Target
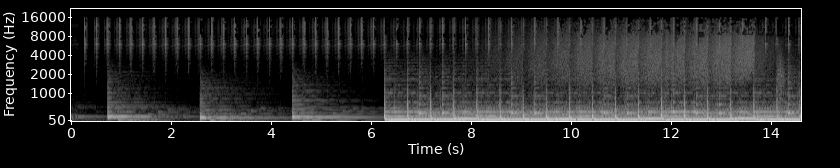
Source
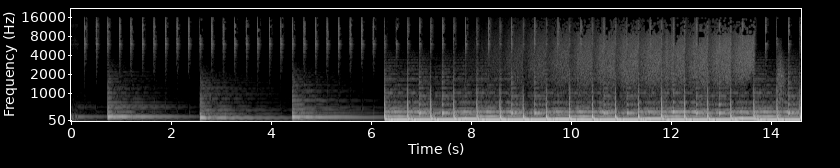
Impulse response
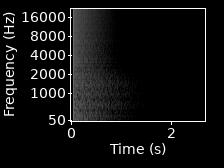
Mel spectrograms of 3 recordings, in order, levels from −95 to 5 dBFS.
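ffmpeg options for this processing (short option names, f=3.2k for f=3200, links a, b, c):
-filter_complex "[0:a]asettb=1/sr,asplit=3[a][b][c];[a]atrim=end=1.584[d];[b]atrim=start=1.58:end=2.24,asetpts=PTS-STARTPTS,afade=t=in:d=0.004:c=qsin,afade=t=out:st=0.656:d=0.004:c=qsin,equalizer=f=120:t=o:w=2.3:g=-11.5[e];[c]atrim=start=2.236[f];[d][e]acrossfade=d=0.004:c1=hsin:c2=qsin[g];[g][f]acrossfade=d=0.004:c1=qsin:c2=hsin,asplit=7[h][i][j][k][l][m][n];[i]adelay=201,afreqshift=-100,volume=-14dB[o];[j]adelay=402,afreqshift=-200,volume=-18.9dB[p];[k]adelay=603,afreqshift=-300,volume=-23.8dB[q];[l]adelay=804,afreqshift=-400,volume=-28.6dB[r];[m]adelay=1005,afreqshift=-500,volume=-33.5dB[s];[n]adelay=1206,afreqshift=-600,volume=-38.4dB[t];[h][o][p][q][r][s][t]amix=inputs=7:normalize=0"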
